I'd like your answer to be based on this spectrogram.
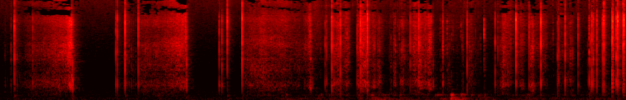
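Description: A blue floral-print glossy faux leather zip-around wallet on a table is tapped and scratched with long fingernails of both hands. Sharp, bright taps and clicks are mixed with stretches of scratchy, rasping friction, with a few brief quiet gaps between bursts.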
